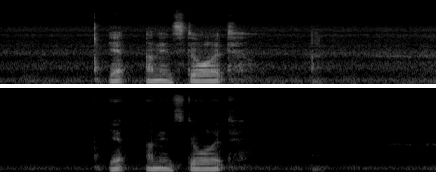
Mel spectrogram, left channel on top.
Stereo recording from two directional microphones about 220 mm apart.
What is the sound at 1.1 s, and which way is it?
Speech, 10° right (ahead or behind).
